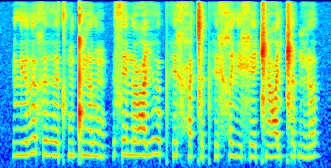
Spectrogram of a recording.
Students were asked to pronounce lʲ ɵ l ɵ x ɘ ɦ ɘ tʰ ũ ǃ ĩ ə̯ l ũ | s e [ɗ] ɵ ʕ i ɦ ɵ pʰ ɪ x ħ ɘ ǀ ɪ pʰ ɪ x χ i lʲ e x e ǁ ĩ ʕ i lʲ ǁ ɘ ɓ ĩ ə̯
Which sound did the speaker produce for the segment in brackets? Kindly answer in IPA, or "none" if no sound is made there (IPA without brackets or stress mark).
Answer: n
